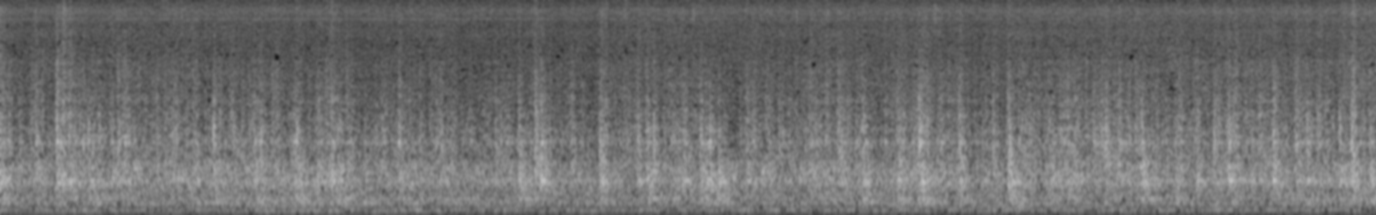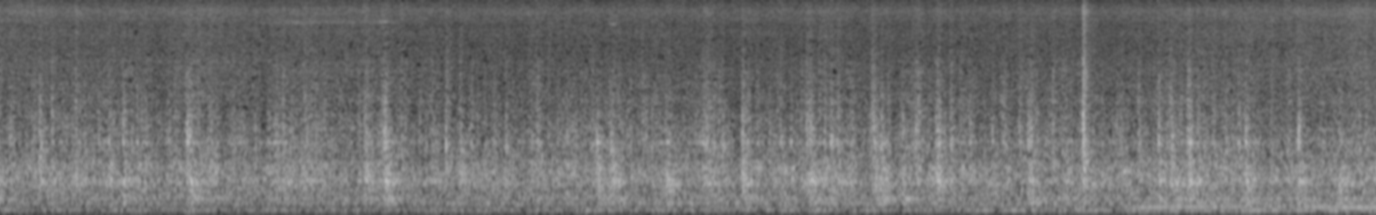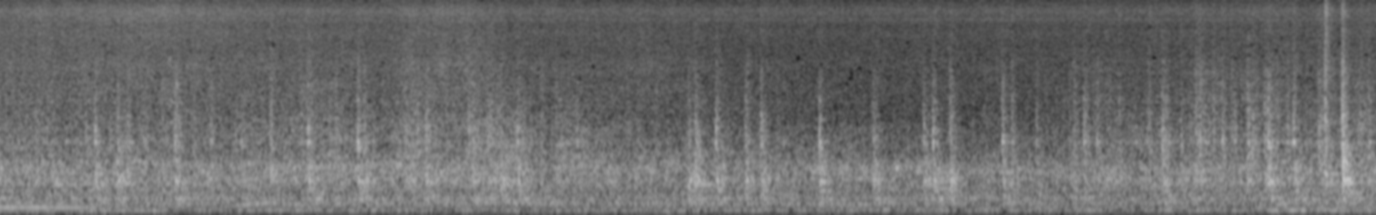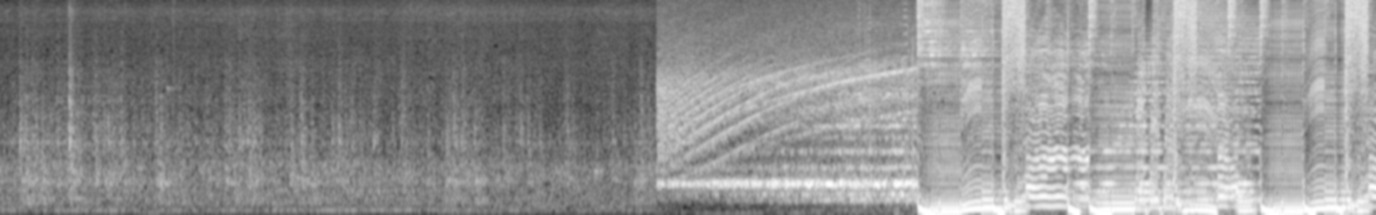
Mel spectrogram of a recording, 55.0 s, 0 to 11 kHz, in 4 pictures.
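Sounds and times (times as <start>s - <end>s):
rain on a window: 0.0s - 51.0s.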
